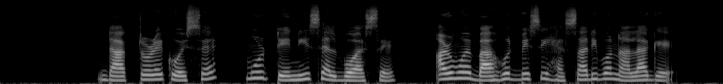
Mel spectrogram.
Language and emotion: Assamese, sad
